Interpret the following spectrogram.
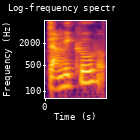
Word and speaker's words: Tammikuu: One song that stands out for straightforward reasons is the song, and I will mispronounce this again, Tammikuu, which I Google Translate tells me it means January.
